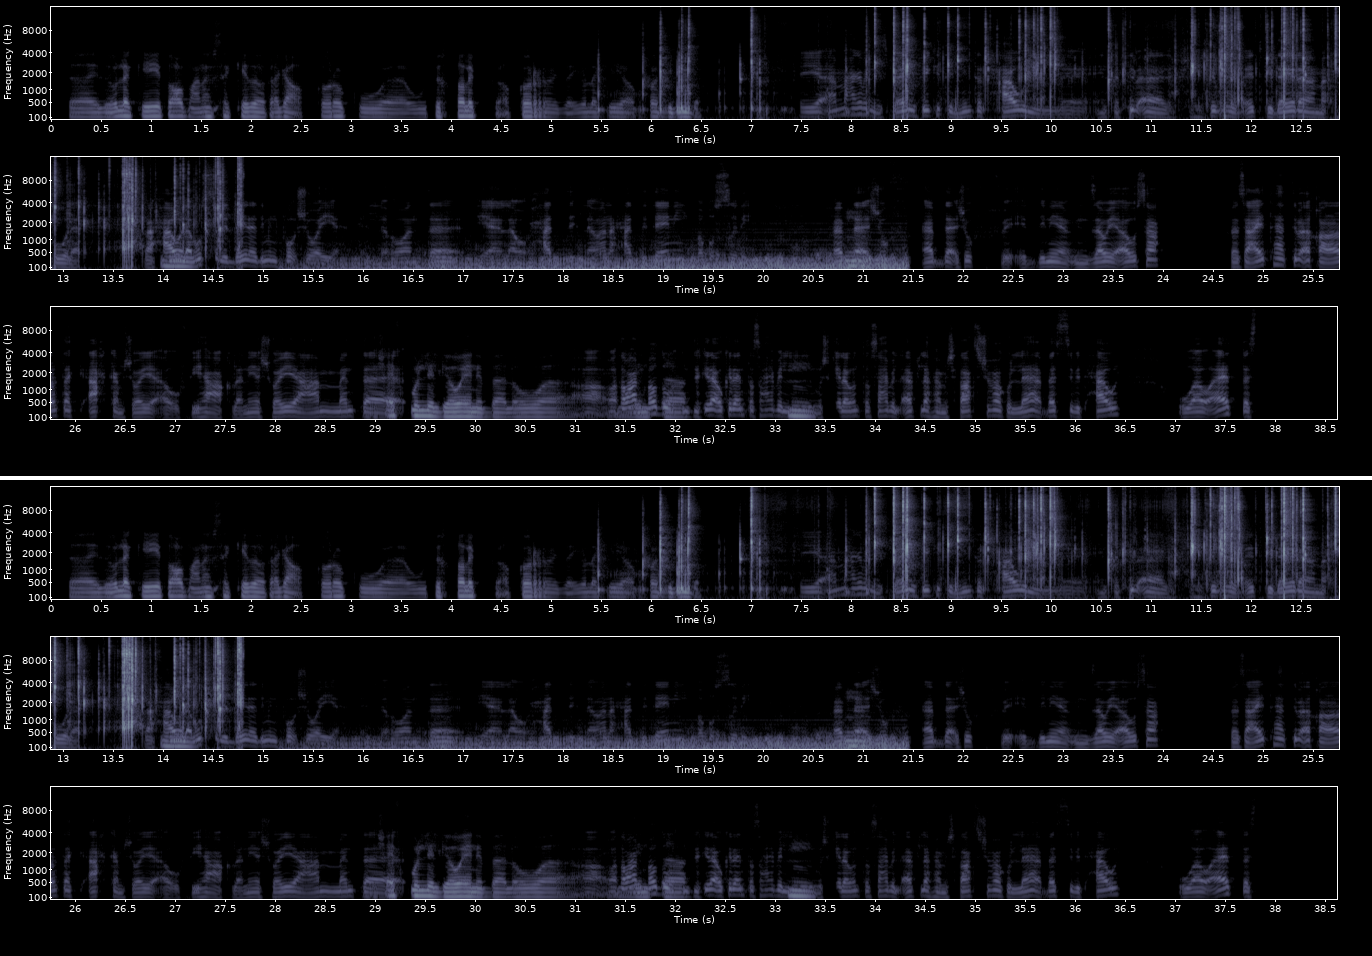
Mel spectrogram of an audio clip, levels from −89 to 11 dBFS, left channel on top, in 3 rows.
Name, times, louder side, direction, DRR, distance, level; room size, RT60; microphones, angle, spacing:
voice 1, 0.2-6.5 14.0-14.3 16.7-16.9 20.8-21.1 29.1-31.1 31.4-32.1 33.1-33.4, equal, 5° right, 1.9 m, -49 dB
sound 1, 5.5-5.6 5.9-6.4 6.7-7.2 7.8-10.3 10.6-11.0 11.2-14.8, right 9 dB, 25° right, 0.4 m, -30 dB
voice 2, 7.5-13.6 13.8-19.9 20.7-21.3 21.6-22.1 22.4-24.0 24.7-29.5 31.0-36.5 36.7-37.8, left 3 dB, 35° left, 3.2 m, -54 dB
sound 2, 15.2-21.5, left 2 dB, 70° left, 1.3 m, -46 dB
head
